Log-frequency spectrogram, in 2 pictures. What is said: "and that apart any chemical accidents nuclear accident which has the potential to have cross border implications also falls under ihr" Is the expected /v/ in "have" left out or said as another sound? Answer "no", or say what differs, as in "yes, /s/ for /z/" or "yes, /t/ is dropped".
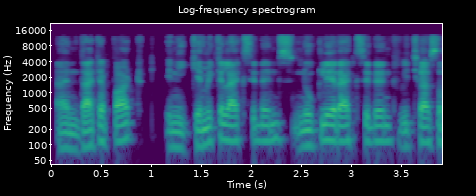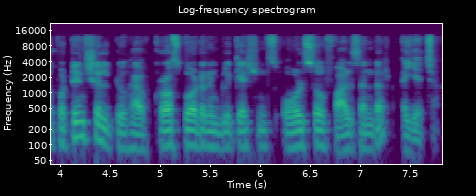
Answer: no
